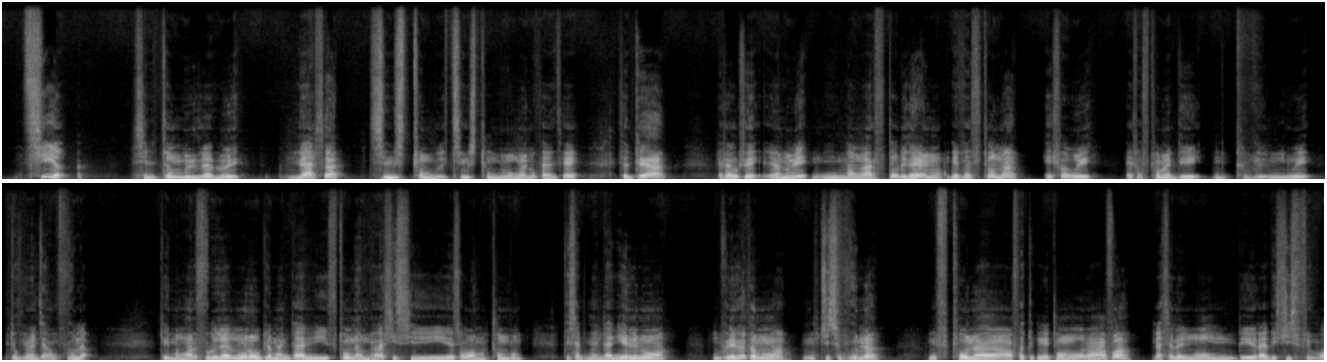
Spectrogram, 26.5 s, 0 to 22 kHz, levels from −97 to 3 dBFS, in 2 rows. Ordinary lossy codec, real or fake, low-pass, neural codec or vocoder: none; fake; none; codec, 44.1 kHz, 1.7 kbps, Pupu-Codec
